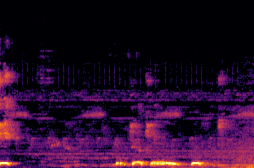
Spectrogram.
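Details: Local zebra dove (perkutut) giving soft, mellow cooing notes. A short coo is followed after a pause by a series of four rounded, gently rising-and-falling coos, over a faint background hiss.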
